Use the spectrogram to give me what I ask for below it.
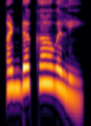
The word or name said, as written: ಅಡ್ಡಕಾವಲಿ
